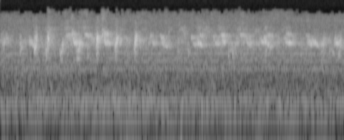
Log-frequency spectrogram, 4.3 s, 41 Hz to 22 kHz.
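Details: Black-headed bulbul recorded at Sa Phang, Khao Yoi, Phetchaburi, Thailand, in December 2020: a busy run of short, high chirping and warbled notes, several overlapping, over a steady low mechanical hum.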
